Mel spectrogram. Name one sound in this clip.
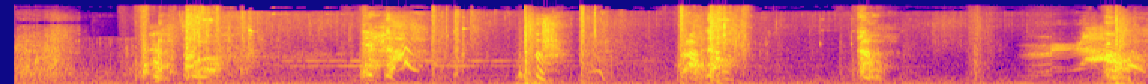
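A heavy weapon strikes with sharp thuds.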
